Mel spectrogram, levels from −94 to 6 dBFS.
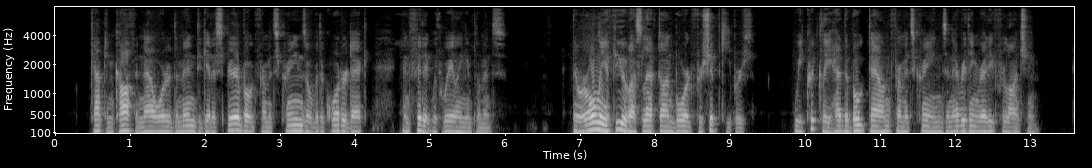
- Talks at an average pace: No, fast, 225 wpm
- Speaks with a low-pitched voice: Yes, low, 120 Hz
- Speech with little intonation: Yes, narrow, 2.2 semitones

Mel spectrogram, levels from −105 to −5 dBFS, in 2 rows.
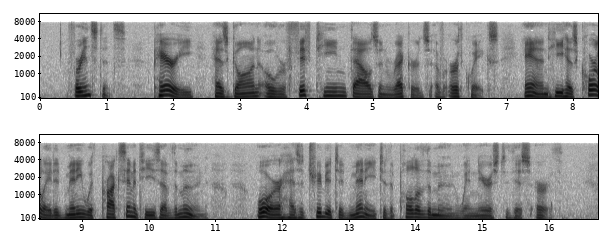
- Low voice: Yes, low, 115 Hz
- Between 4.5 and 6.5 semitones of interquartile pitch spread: Yes, wide, 5.5 semitones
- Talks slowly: Yes, slow, 120 wpm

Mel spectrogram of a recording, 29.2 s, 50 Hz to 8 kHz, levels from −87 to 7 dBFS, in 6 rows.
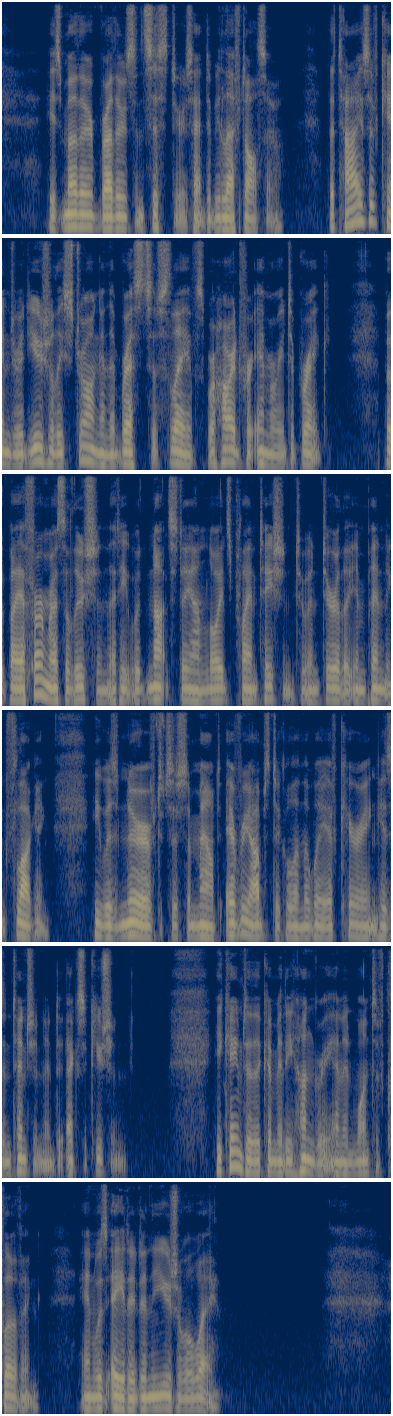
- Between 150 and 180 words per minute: Yes, average, 160 wpm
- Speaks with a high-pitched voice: No, low, 100 Hz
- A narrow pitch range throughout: Yes, narrow, 2.2 semitones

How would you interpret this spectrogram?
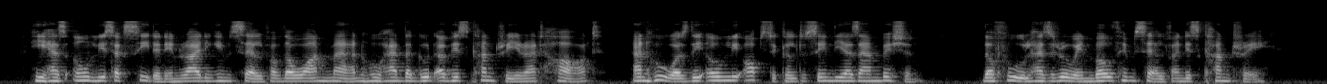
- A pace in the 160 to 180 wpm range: Yes, average, 170 wpm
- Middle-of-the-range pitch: Yes, medium, 160 Hz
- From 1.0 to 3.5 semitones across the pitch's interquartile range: Yes, average, 2.8 semitones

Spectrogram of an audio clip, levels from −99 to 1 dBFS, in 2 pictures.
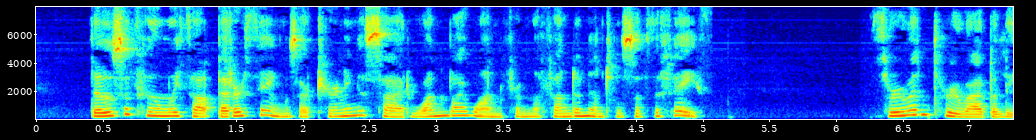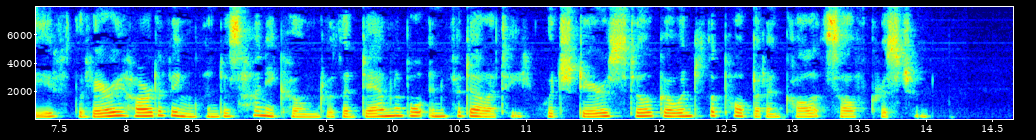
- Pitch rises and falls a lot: No, average, 3.5 semitones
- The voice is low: No, high, 235 Hz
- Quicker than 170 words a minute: Yes, average, 190 wpm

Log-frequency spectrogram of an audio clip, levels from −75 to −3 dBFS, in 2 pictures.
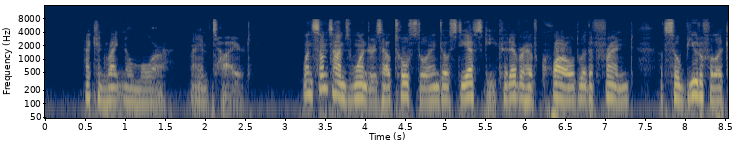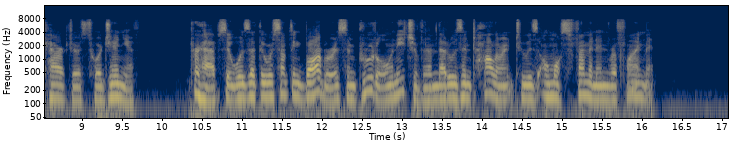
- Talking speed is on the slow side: No, average, 180 wpm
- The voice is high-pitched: No, low, 125 Hz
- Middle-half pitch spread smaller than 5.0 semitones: Yes, average, 3.4 semitones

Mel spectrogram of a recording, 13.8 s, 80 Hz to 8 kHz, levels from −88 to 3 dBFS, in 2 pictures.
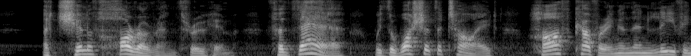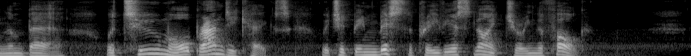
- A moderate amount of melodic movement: No, wide, 7.8 semitones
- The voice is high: No, medium, 150 Hz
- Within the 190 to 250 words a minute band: No, average, 160 wpm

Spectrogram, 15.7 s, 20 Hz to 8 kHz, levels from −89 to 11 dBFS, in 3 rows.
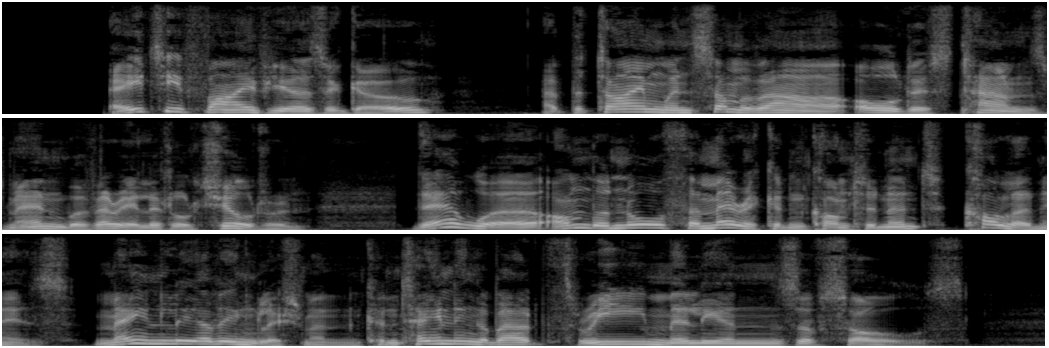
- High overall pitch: No, medium, 155 Hz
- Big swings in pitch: Yes, wide, 6.3 semitones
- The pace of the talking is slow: Yes, slow, 130 wpm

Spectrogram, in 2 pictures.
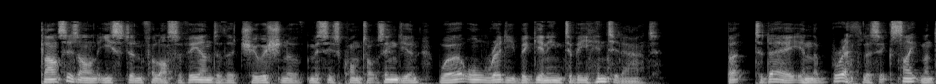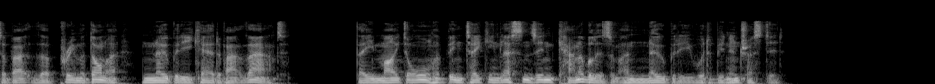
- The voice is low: Yes, very low, 95 Hz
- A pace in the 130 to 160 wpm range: Yes, average, 150 wpm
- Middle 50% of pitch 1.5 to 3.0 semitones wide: No, average, 3.7 semitones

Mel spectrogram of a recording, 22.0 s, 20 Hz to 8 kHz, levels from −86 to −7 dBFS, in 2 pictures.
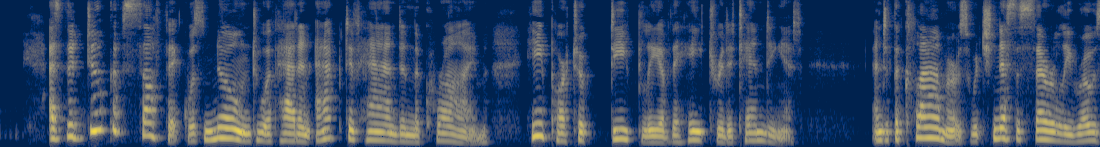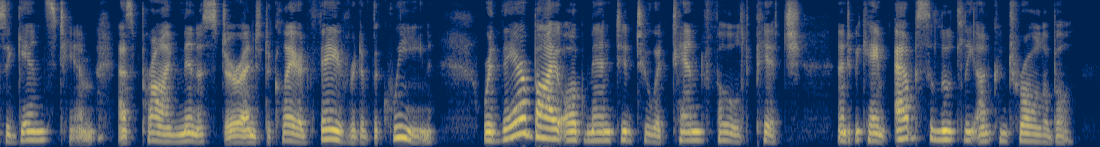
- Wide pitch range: No, average, 4.2 semitones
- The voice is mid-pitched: Yes, medium, 165 Hz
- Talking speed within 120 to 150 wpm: Yes, average, 140 wpm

